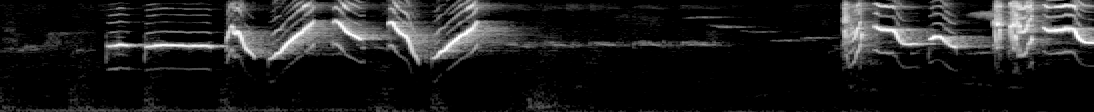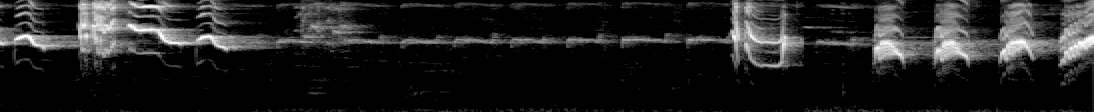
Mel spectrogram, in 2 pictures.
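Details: Chinese hwamei in full lively song for training untamed hwamei: clear steady whistles, rapid zigzag trills, pauses, then fast repeated ringing phrases, with varied loud bursts throughout.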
